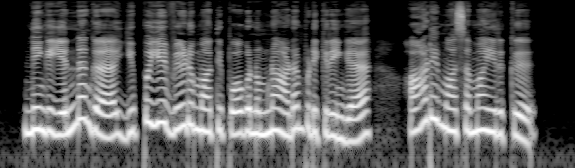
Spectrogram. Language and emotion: Tamil, sad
